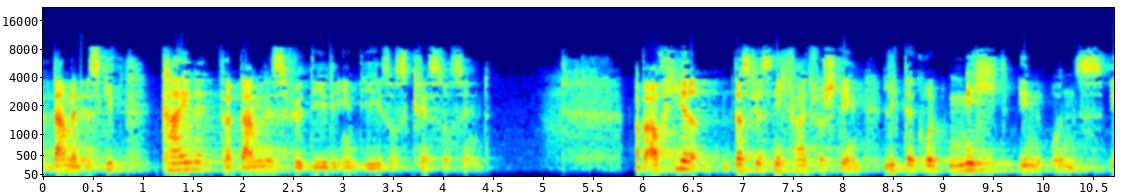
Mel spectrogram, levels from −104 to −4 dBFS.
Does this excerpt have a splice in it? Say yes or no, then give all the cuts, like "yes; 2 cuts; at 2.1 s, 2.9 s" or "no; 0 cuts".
no; 0 cuts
